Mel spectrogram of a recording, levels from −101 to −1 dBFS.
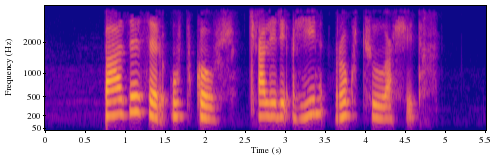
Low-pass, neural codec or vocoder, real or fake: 3.6 kHz; none; real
